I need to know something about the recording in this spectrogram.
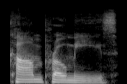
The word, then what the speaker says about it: compromise: Stress the second syllable negotiate cooperation stress the third syllable co rashin compromise stress the first syllable compromise.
